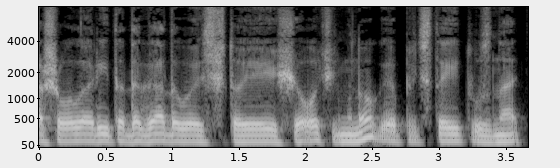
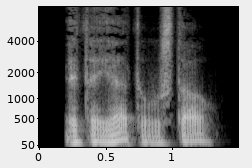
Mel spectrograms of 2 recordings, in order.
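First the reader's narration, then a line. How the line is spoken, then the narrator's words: Whispering. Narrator (Russian): шептал Володя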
